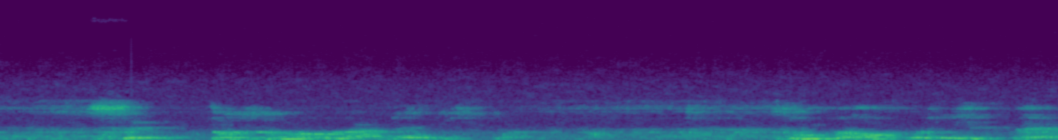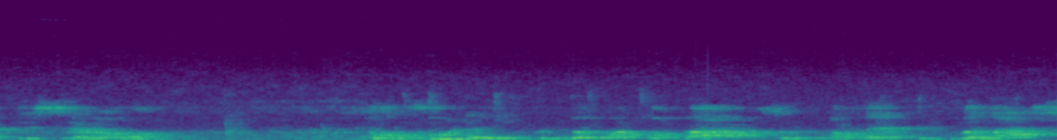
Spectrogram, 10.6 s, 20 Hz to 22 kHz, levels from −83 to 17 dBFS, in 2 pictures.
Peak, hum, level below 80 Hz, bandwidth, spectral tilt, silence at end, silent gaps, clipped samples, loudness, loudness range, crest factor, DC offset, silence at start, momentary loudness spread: 0 dBFS; none; -38 dBFS; 9.6 kHz; -6 dB/octave; 0 s; none; under 0.1%; -17 LUFS; 4 LU; 16 dB; under 0.1%; 0 s; 19 LU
